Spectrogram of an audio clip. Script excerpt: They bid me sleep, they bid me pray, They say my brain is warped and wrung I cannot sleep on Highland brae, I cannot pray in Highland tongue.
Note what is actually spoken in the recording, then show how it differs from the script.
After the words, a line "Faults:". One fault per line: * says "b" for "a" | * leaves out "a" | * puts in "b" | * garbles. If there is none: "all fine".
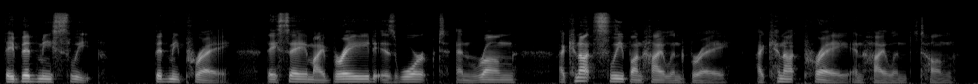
They bid me sleep, bid me pray, They say my braid is warped and wrung I cannot sleep on Highland brae, I cannot pray in Highland tongue.
Faults:
* leaves out "they"
* says "braid" for "brain"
